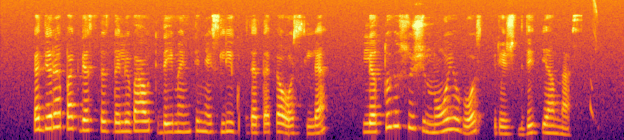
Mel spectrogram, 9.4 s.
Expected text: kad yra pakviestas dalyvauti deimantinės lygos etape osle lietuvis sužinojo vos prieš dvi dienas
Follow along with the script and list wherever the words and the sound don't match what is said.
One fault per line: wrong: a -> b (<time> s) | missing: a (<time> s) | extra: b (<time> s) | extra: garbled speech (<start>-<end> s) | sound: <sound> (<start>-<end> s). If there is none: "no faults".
sound: dropout (3.6-3.7 s)
sound: chirp (8.8-9.0 s)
